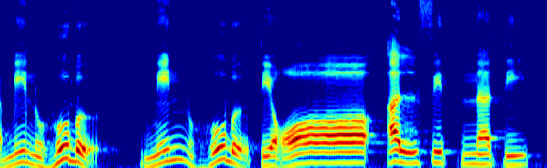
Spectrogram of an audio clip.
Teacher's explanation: نون ساکن کے بعد ہا ہے، اظہار ہوگا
